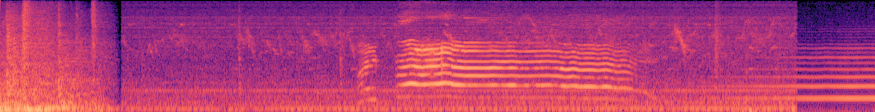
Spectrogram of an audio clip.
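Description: Film soundtrack: loud drum-heavy music stops about a second in, leaving a low hum. A single long pitched note is held for about two seconds and slides down at its end. A steady held tone begins near the end.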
